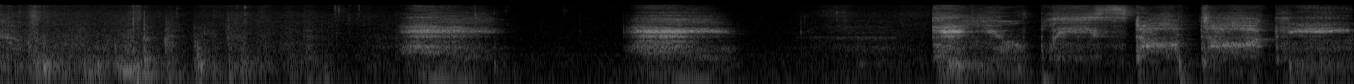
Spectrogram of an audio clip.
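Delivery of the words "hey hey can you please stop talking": quiet whispered voice. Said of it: "I had to lean over and be like".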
